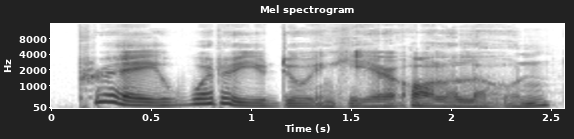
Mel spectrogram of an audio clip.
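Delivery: put-on slow old woman voice. Old woman asking the lone princess, slow. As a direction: ask slowly and kindly. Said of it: "she said".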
